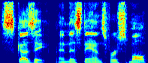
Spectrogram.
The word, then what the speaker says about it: SCSI: able to use it the abbreviation SCSI is pronounced scuzzy and this stands for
